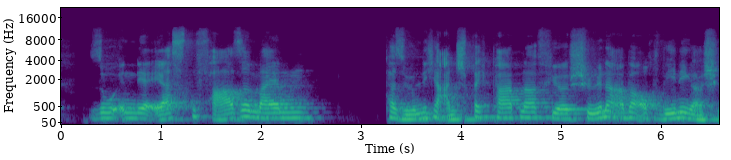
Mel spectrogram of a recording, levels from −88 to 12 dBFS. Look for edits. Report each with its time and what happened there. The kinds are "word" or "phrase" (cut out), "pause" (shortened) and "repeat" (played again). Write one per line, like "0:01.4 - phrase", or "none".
none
